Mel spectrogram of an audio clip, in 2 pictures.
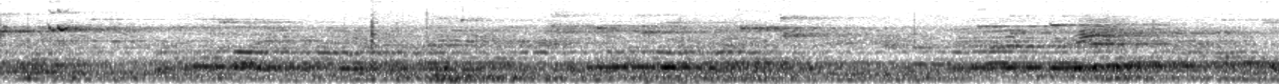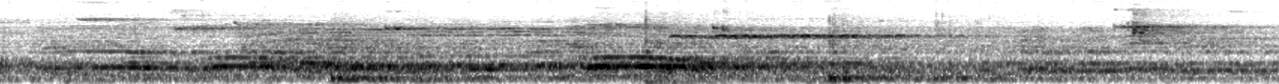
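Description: No-sting dodgeballs smacking and bouncing on a hardwood gym floor now and then, over players' voices calling across the court in a gymnasium.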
